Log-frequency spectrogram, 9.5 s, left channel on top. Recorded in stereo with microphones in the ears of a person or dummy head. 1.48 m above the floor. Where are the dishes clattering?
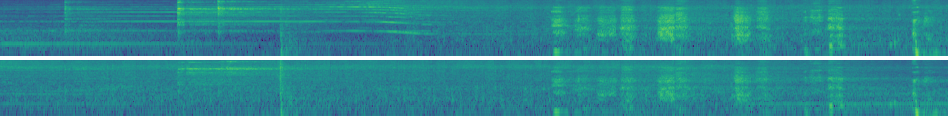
75° left (ahead or behind), 4.5 m.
